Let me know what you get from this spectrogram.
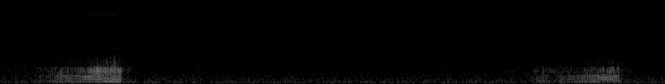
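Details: Yorkshire Terrier named Alice asleep on a warm heating pad, snoring softly: two raspy snores about four seconds apart, each lasting around a second with a faint high hiss, quiet room between.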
